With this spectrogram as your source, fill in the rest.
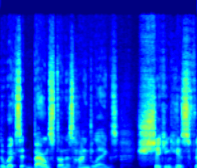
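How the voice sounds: The reading is done in a natural voice.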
